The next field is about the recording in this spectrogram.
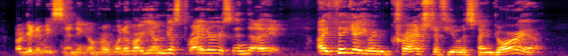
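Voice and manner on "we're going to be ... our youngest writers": fake, creaky elderly man's voice. Retelling a phone call with a publicist: put-on old man voice. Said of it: "I could do this old man voice".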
